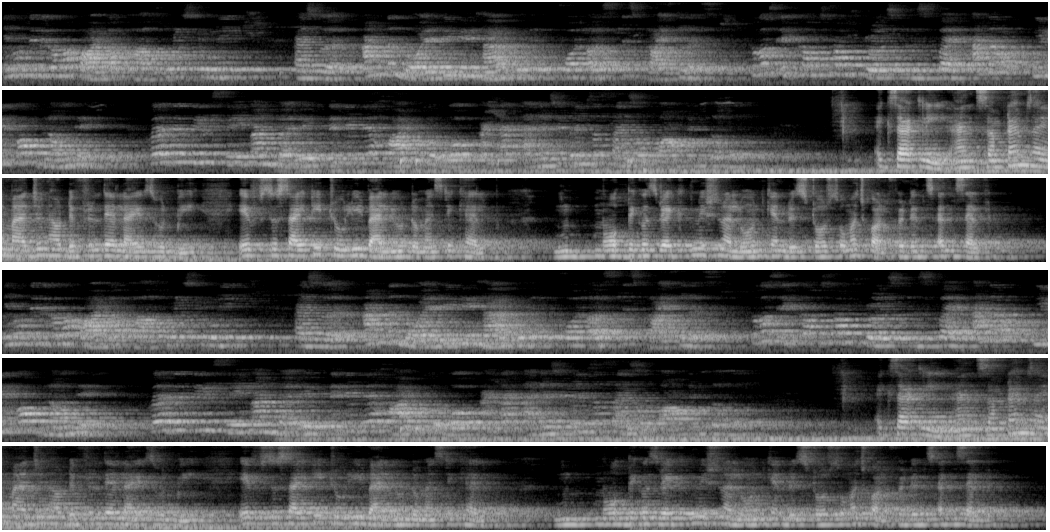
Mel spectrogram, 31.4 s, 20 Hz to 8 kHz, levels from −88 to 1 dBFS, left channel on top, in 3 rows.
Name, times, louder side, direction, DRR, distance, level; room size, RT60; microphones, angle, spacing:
voice 1, 0.0-2.4 2.9-7.1 7.5-11.4 11.9-17.9, equal, 65° left, -5 dB, 0.9 m, -29 dB
sound 1, 13.2-24.6, right 2 dB, 70° right, 0.5 m, -39 dB
voice 2, 18.9-25.8 26.4-30.8, left 4 dB, 90° left, 9 dB, 0.4 m, -25 dB
8.7 x 3.4 x 4.5 m, 2.6 s
head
